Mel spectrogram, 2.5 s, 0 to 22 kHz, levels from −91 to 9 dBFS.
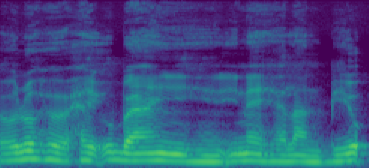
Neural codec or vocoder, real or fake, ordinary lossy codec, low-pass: none; real; none; none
